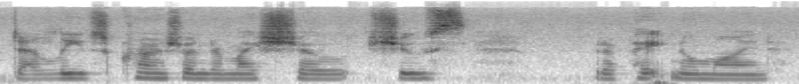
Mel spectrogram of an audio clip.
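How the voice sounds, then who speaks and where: A woman's voice: mid-range voice, measured pace, slight background noise, poor audio. A woman hosting a gaming video, reading a visual novel aloud dramatically and reacting with open emotion. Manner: expressive, exclaiming at the game.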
